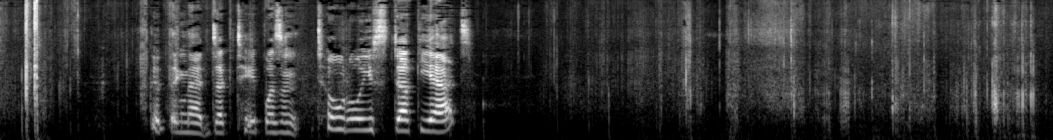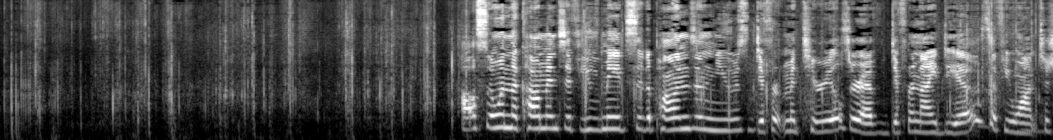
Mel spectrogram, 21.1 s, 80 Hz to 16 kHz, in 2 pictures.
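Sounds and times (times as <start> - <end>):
duct tape ripping: 0.0 - 1.8, 5.1 - 21.0
plastic bag crinkling: 4.8 - 21.0.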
